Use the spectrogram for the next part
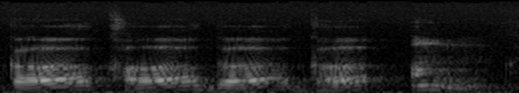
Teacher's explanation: મુખ વિવરમાંથી પસાર થતી હવા ગળામાં આંશિક રૂપે અવરોધાય છે અને પછી બહાર આવે ત્યારે આ કંઠ્ય વ્યંજનોનું ઉચ્ચારણ થાય છે · હવે આ વ્યંજનોને ઉચ્ચારણ સ્થાનના આધારે આપણે વર્ગીકૃત કર્યા છે, જેમાં કંઠ્ય વ્યંજનો, કંઠ્ય એટલે ગળામાંથી ઉચ્ચારિત થતા વ્યંજનો, એટલે કે જ્યારે એનું ઉચ્ચારણ કરવાનું છે ત્યારે હવા ગળામાં રોકાય છે, જેમાં ક, ખ, ગ, ઘ, અંગ.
